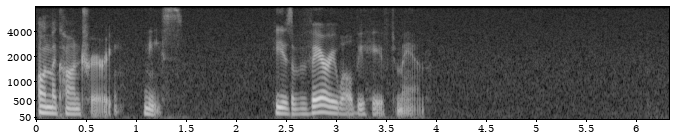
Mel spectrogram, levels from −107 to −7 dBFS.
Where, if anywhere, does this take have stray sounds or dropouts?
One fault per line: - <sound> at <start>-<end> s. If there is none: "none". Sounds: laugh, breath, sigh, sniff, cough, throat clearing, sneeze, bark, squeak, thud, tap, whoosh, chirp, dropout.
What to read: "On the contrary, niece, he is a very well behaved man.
none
